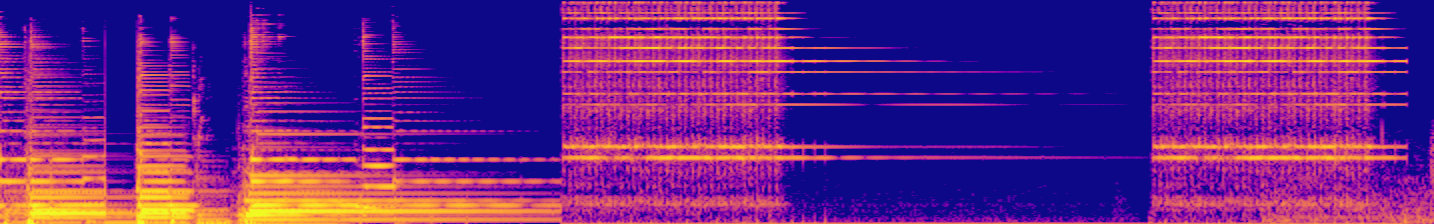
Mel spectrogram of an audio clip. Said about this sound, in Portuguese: Aquela noite, o telefone tocou. Fiquei com medo de atender.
